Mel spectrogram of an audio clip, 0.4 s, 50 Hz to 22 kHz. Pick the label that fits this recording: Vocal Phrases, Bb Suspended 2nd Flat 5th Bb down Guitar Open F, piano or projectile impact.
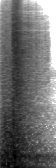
projectile impact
